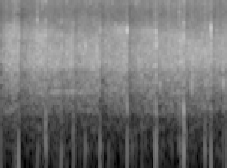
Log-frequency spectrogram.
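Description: A live audience bursts into applause for author Camila Sosa Villada at a literary conversation event, a dense, steady wash of many hands clapping close and loud for a couple of seconds, with no voices over it.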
